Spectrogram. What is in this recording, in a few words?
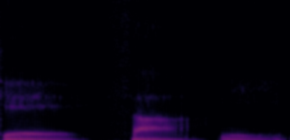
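"kethani", concatenated syllables; Affixing experiment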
